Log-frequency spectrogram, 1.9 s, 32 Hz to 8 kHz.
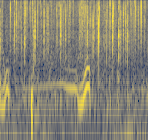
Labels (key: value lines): label: biophony, cascading saw
recorder: SoundTrap 600 or HydroMoth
